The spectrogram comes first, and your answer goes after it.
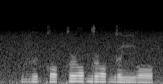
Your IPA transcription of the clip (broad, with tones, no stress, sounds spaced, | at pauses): v ʉ˨ k o˨ k ɹ o˦ ɡ ɹ o˧ ɡ ø˨ ɲ o˨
